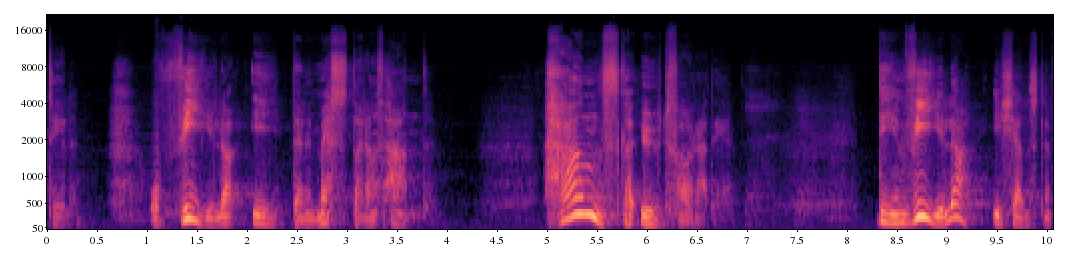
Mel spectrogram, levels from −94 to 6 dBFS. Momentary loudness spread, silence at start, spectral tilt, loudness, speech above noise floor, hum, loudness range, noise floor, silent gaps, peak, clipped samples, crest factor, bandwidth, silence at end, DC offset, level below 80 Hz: 21 LU; 0 s; -5 dB/octave; -22 LUFS; 46 dB; none; 9 LU; -68 dBFS; none; -2 dBFS; under 0.1%; 22 dB; 15.5 kHz; 0.05 s; under 0.1%; -74 dBFS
